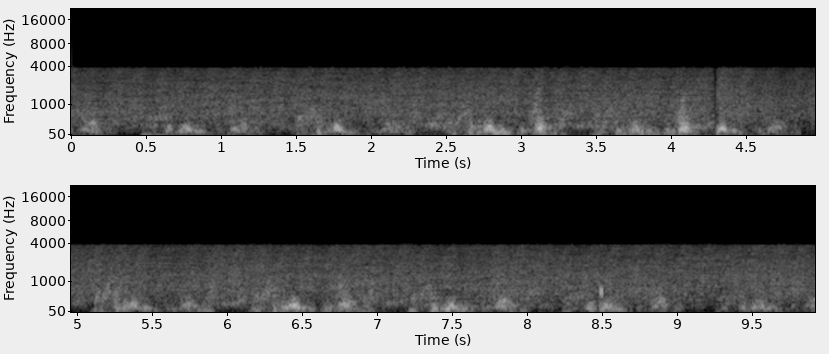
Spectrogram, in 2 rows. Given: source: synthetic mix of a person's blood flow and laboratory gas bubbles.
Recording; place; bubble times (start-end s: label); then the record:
Doppler ultrasound of blood flow; precordium
8.45-8.53 s: bubbles
From the record:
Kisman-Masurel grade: 122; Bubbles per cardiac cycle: 1 to 2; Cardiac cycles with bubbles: 10 to 50%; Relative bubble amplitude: moderate (0.250 to 0.450); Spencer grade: 2 (many but less than half of the cardiac periods contain bubble signals, singularly or in groups); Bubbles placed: only in the low amplitude regions of the cardiac cycle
